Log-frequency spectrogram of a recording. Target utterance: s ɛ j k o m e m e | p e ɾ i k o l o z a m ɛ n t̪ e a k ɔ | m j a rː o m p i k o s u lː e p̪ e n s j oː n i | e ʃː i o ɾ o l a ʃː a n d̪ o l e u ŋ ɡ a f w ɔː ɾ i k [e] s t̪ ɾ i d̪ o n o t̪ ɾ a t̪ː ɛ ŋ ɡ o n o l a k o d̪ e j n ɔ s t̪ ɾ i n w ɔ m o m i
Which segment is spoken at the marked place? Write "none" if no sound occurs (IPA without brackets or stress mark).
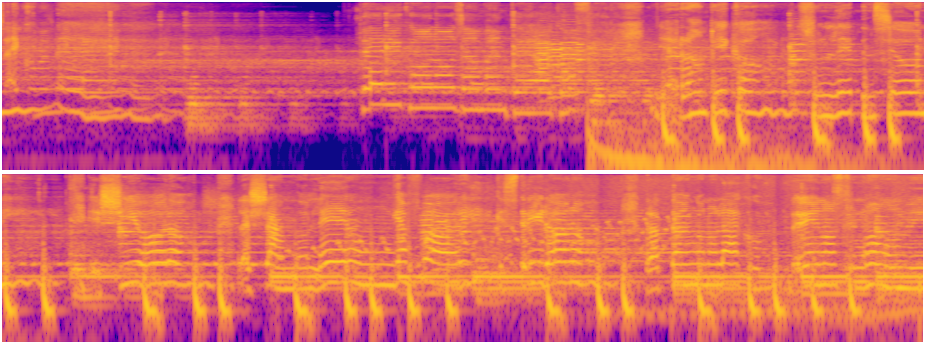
e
